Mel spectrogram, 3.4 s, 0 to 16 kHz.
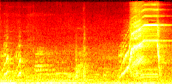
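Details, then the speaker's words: Epson L121 printer at power-on: soft clicks then loud shrill half-second screech from inside, red indicator lights with power. "Jadi kasusnya printer ini ketika dinyalakan itu ada suara keras yang ada di dalam printer, suara nyaring ya, nyaring."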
